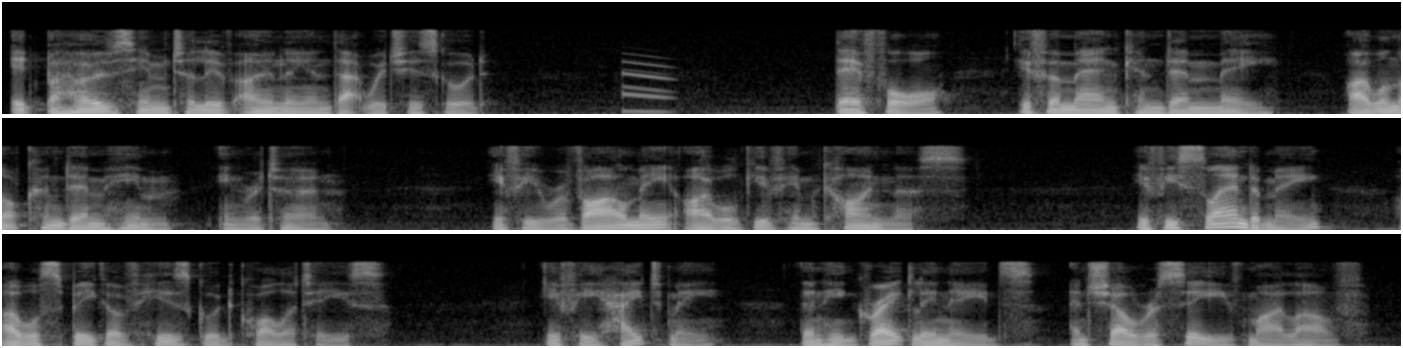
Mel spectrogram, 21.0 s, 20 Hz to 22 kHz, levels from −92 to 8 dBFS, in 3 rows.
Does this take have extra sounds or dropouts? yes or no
yes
